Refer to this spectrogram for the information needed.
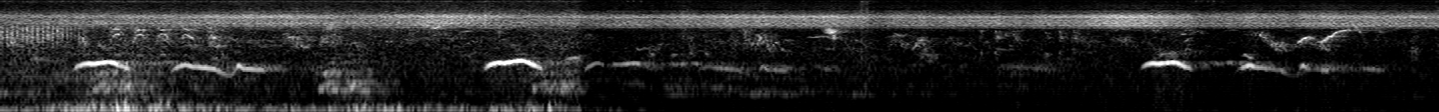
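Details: Common babbler calling to protect its young: short arched, slurred notes given in quick bursts, several overlapping, with low rumbling wind or handling noise during the first two seconds.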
